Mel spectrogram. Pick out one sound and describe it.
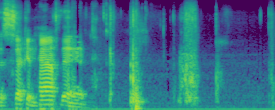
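Cardboard boxes rustle and knock as hands move them.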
